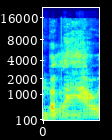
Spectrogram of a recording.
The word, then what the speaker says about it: Bilal: Um, brother Bilal is how you say his name, Brother Bilal.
